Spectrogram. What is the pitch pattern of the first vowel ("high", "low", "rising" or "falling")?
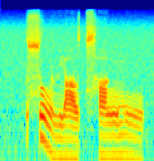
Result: falling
